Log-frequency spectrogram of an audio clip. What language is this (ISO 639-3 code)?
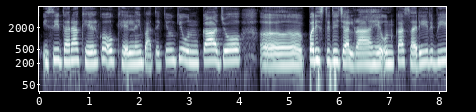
hin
